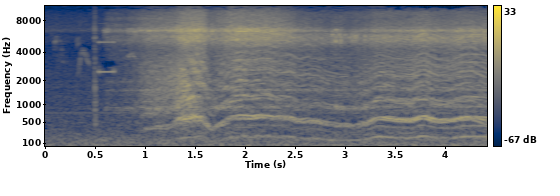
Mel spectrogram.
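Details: Tweaker 5" quad, KISS V1 FC, KISS 24A Race ESCs, Rotor Riot Hypertrain 2306 2450KV motors, 5x4.2x3 props, 4S 1300 battery, stock PIDs, soft-mounted: high motor whine wavers with throttle, uneven and wobbly in the first seconds; cause unclear.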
